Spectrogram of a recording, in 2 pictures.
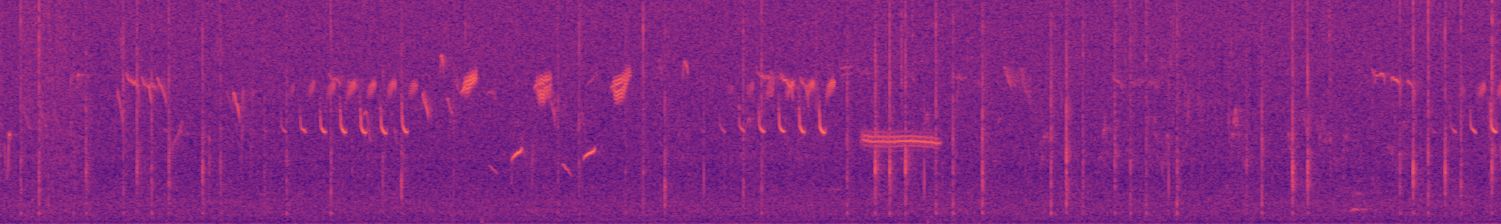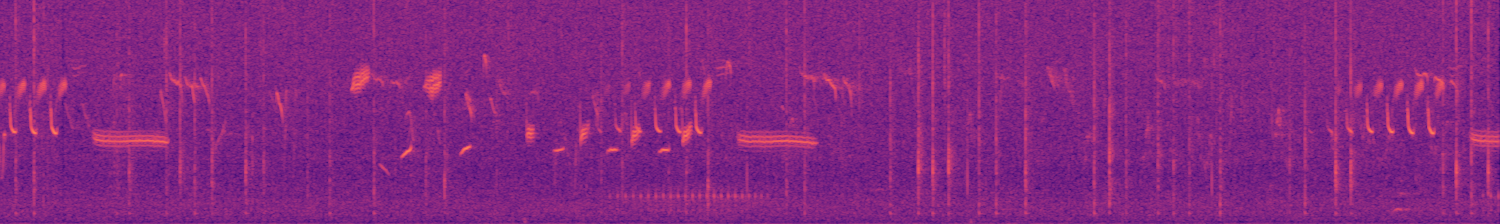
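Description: Small birds calling: runs of quick, high chirps and a few short, steady whistled notes, repeating every few seconds. Scattered light taps sound over a steady background hiss.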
